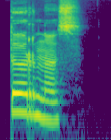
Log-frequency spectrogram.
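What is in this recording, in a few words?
"тӧрнӧс", Komi, female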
